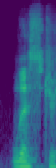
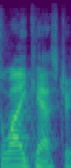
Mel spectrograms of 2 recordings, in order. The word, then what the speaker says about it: Leicester: I'm not calling it Leicester City. No. I'm not calling it that. It's Leicester City. Yeah. Leicester. Yeah. Yeah, I'm already, as if it wasn't evident before, I don't pronounce things well.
